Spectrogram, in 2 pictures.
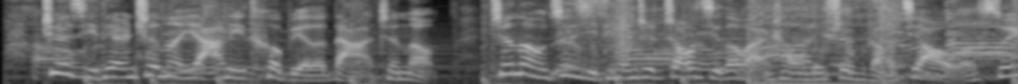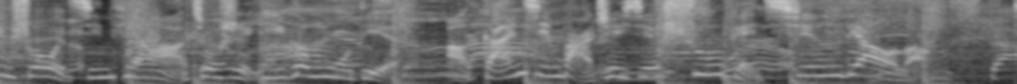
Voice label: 激情直播书籍类

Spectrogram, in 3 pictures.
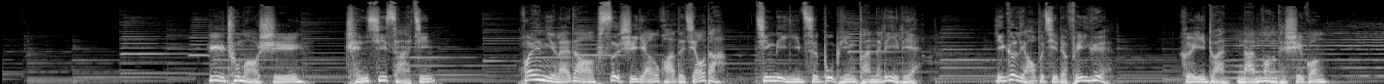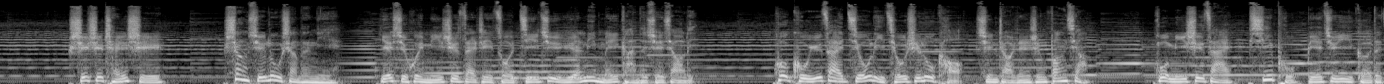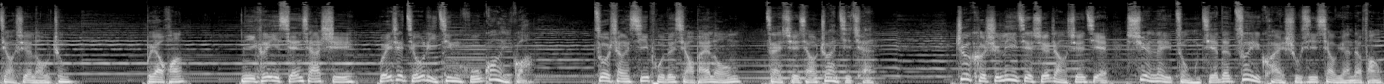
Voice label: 年轻解说; 上海交大

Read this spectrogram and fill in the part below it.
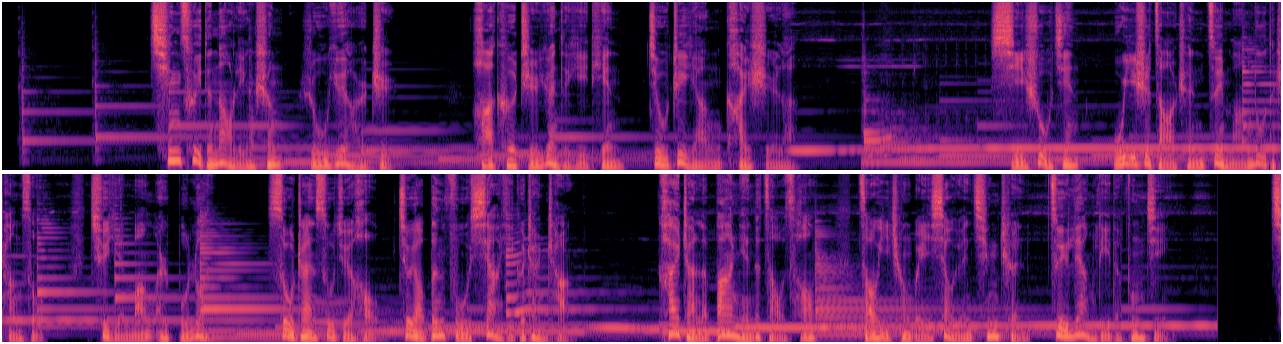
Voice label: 温暖舒适纪录片

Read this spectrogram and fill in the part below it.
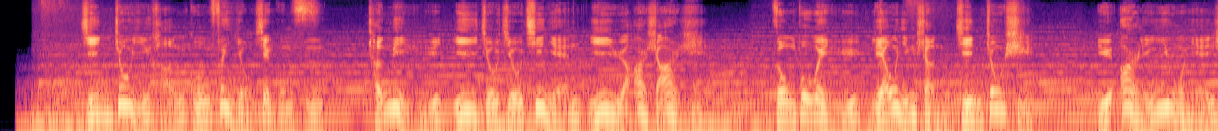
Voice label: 专题 大气企业

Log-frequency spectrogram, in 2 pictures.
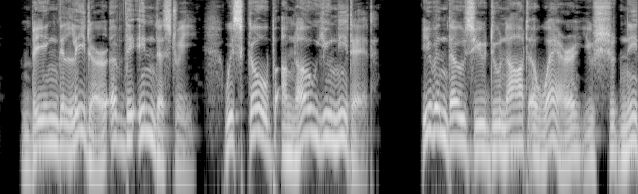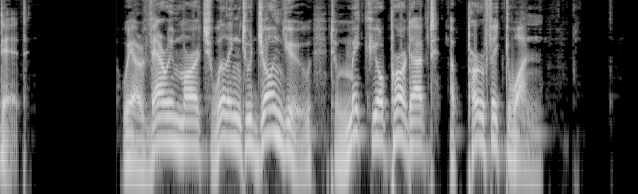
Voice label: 英文; 宝丰堂

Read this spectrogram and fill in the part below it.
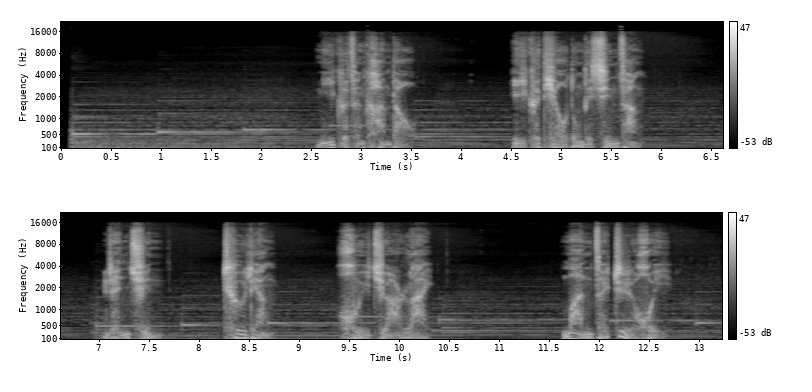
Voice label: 广告地产大气

